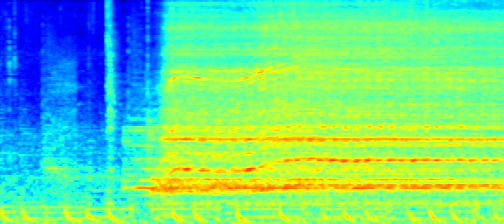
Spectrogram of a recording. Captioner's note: mixer whirs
